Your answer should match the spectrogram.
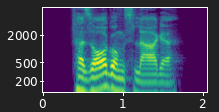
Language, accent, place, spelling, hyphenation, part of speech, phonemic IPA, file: German, Germany, Berlin, Versorgungslage, Ver‧sor‧gungs‧la‧ge, noun, /fɛɐ̯ˈzɔʁɡʊŋsˌlaːɡə/, De-Versorgungslage.ogg
- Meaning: supply situation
